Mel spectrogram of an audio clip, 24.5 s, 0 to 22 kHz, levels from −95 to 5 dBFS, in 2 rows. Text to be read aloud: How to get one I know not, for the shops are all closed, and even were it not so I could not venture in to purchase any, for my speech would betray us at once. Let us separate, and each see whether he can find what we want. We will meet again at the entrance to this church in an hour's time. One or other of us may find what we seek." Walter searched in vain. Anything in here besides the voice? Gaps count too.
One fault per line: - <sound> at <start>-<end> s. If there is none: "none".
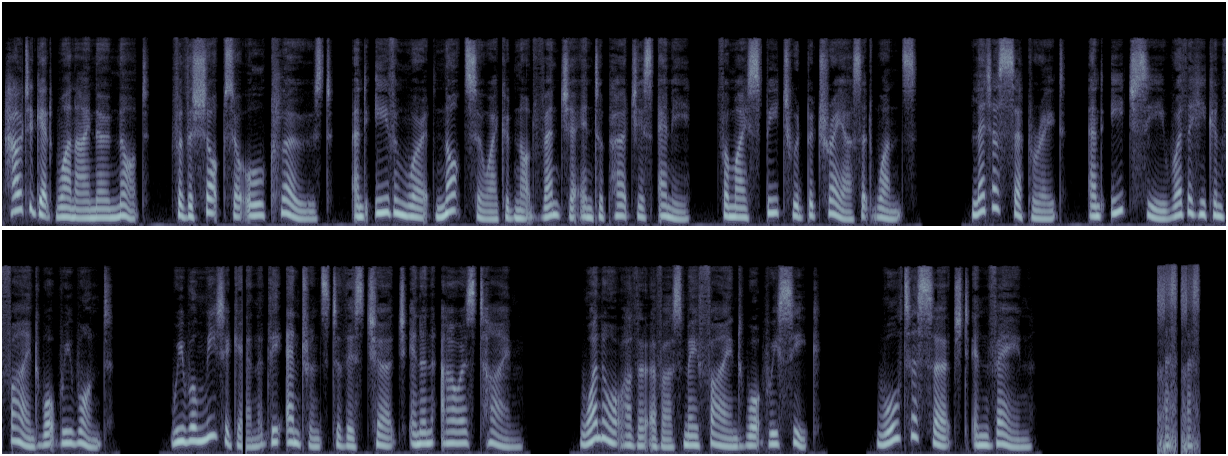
- dropout at 14.6-14.7 s
- laugh at 23.8-24.2 s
